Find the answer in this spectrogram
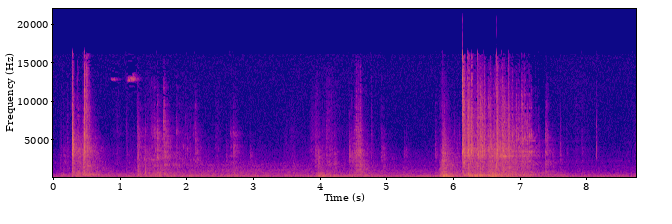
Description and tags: Heavy Metal Door (Far Away)
Away, Door, Far, Heavy, Metal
